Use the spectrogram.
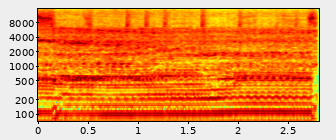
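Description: A Toyota GR86 engine running steadily at close range with a loud, even drone after an IS300 rear differential swap, cutting off at the end with no talk.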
